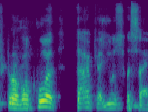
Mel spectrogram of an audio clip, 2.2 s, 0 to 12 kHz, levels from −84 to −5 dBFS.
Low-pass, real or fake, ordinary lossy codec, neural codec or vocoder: 10.8 kHz; fake; Opus, 32 kbps; codec, 32 kHz, 1.9 kbps, SNAC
